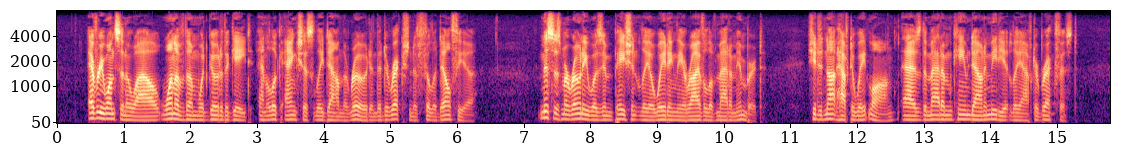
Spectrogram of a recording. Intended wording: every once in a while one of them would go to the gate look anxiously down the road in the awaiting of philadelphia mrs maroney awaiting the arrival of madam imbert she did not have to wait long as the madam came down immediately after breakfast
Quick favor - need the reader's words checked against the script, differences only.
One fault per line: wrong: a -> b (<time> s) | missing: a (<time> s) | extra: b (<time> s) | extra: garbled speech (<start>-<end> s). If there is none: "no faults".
extra: and (3.0 s)
wrong: awaiting -> direction (4.9 s)
extra: was impatiently (8.0 s)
